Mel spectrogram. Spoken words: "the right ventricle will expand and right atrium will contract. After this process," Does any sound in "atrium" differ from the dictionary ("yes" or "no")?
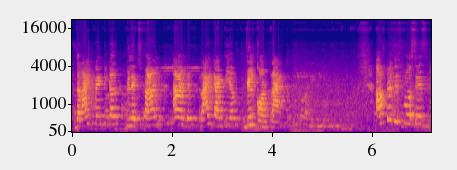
yes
